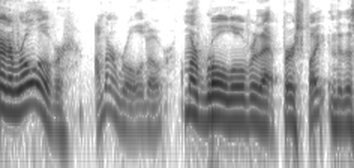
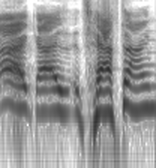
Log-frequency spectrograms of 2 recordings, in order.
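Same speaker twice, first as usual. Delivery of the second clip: higher, put-on excited voice; 5 semitones higher than usual. Retelling a commercial's halftime party scene: imitating an excited Peyton Manning. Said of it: "He's all excited".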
